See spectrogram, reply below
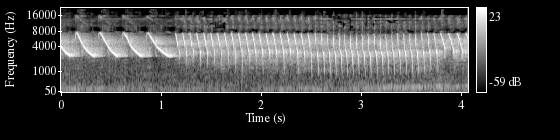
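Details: Canary song beginning with four high, downward-swooping notes, then a long, fast, pulsing trill that shifts slightly lower midway, over a faint low hum.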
